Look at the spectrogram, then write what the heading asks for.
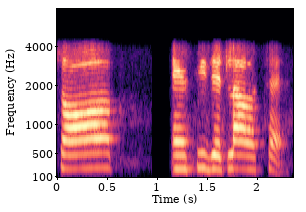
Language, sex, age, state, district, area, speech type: Gujarati, female, 18-30, Gujarat, Surat, rural, conversation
